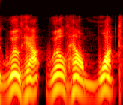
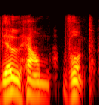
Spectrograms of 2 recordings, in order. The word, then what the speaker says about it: Wilhelm Wundt: and I'll say that you'll say Wilhelm Wundt, but actually the German pronunciation of his name is Wilhelm Wundt.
